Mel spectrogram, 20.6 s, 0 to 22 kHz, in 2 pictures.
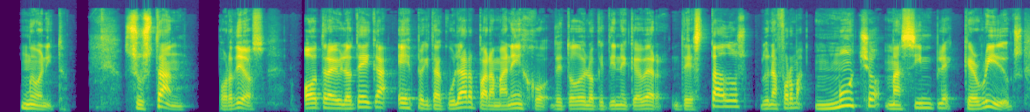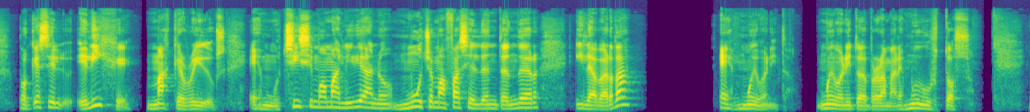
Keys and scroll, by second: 0.3-1.3 typing, 16.6 Escape, 18.0 ctrl+s, 18.6 j, 20.4 shift+v.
